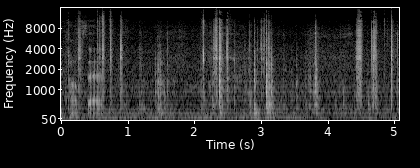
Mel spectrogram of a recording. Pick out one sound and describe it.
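Plastic trim clicks and rattles as it is pulled by hand.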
